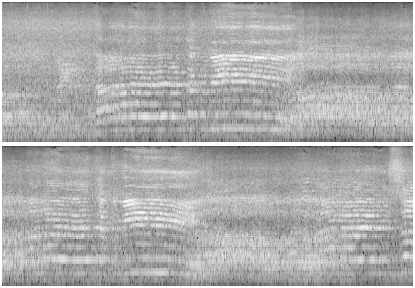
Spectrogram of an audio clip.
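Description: A man chants loudly through a microphone, heard over loudspeakers.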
